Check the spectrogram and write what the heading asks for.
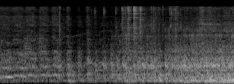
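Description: Pramac GSW560V silenced diesel generator starting up in manual mode: the engine fires and runs up, its sound growing steadily louder.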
